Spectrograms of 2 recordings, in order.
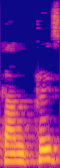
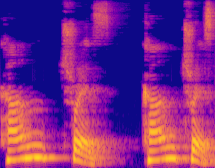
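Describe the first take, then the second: First: "কান্ট্রিজ" as kan-treez; common mispronunciation. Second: "কান্ট্রিজ" as KAN-chrez, TR like chr; correct pronunciation. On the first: Teacher quotes the usual mistake, "কান্ট্রিজ" as kan-treez. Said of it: "না হয়ে হবে". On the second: Teacher models the correction, "কান্ট্রিজ" as KAN-chrez. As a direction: say "কান্ট্রিজ" with short "chrez", falling. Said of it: "চ র হয়ে থাকে". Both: Shown as a demonstration.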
